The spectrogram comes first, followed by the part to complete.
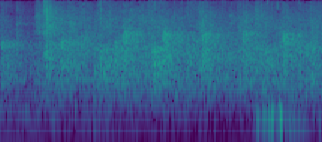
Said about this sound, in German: Danke euch. Applaus an eure Arbeit.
